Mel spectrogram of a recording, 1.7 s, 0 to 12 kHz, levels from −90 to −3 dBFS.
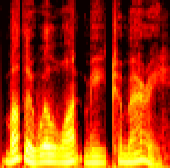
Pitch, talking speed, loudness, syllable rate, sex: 145 Hz, 210 wpm, -16 LUFS, 5.0 syllables/s, male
